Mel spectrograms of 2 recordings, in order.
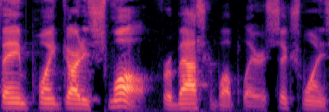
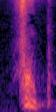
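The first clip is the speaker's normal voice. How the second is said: quick mock whoosh of a shotgun coming out; gun whoosh sound; 6 semitones higher than usual. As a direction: snap out a little swoosh noise. Shotgun pulled out.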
